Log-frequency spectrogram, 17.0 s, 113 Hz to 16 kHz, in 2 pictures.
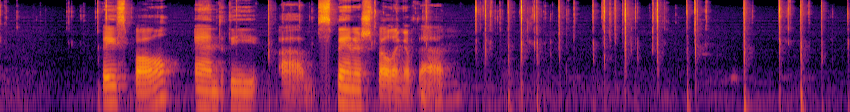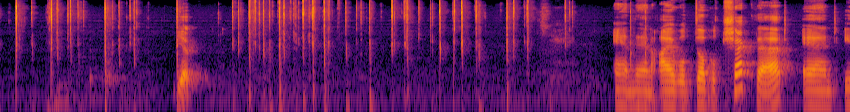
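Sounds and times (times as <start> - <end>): computer keyboard typing: 3.6 - 10.0, 10.7 - 14.2.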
